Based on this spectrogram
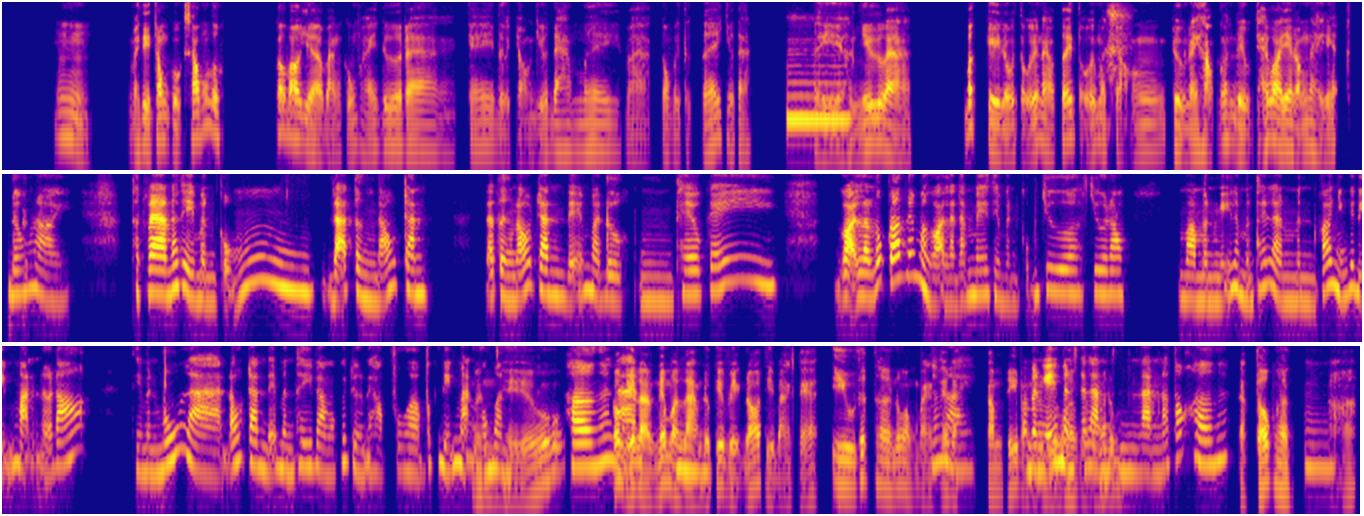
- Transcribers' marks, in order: tapping; chuckle; chuckle
- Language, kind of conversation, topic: Vietnamese, podcast, Bạn nghĩ nên theo đam mê hay chọn công việc thực tế hơn?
